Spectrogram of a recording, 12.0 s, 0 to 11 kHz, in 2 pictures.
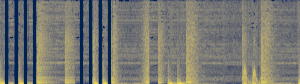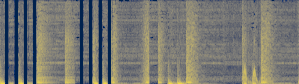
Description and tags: Glitch beat 160 BPM
A simple drum loop, but then glitched
I made this in FL studio 11 with standard hip-hop samples (With standard i mean the samples you can just find in your FL studio folder)
To glitch it i used Dblue_Glitch
Bass, Beat, Drum, Loop, Dubstep, Jungle, Drums, Sample, Breakbeat, Drumstep, Kick, Glitch, DnB, Drum-And-Bass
